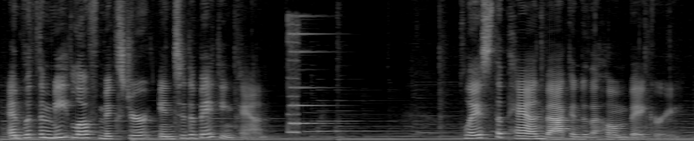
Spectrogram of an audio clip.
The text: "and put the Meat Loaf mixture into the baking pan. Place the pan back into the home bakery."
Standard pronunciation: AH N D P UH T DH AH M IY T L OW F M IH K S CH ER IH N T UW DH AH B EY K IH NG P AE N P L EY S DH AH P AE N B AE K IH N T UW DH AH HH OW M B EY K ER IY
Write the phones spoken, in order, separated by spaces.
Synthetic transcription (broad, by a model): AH N P UH T DH AH M IY T L OW F M IH K S CH ER IH N T UW DH AH B EY K IH NG P AE N P L EY S DH AH P AE N B AE K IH N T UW DH AH HH OW M B EY K ER IY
